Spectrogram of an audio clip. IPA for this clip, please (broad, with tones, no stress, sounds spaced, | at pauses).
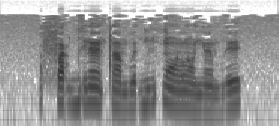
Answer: f a˧ ɡ͡b i˧ ɾ ɛ̃˨ t ã˨ b ɛ˨˦ ɡ͡b ĩ˦ k͡p ɔ̃˧ l ɔ̃˨ j ɛ̃˨ b e˧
